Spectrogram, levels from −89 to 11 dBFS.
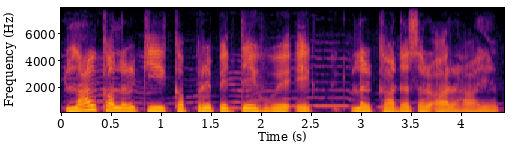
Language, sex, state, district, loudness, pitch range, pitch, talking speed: Hindi, female, Arunachal Pradesh, Longding, -13 LUFS, 195-230 Hz, 200 Hz, 150 wpm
